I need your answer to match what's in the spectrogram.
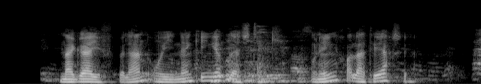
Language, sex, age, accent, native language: Uzbek, male, under 19, Jizzax, Uzbek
